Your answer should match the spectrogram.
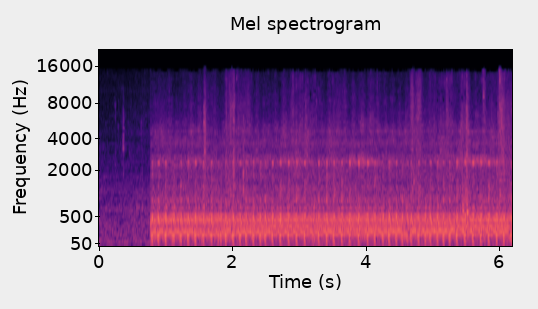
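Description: Small two-stroke chainsaw engine idling steadily, cutting in abruptly about a second in.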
